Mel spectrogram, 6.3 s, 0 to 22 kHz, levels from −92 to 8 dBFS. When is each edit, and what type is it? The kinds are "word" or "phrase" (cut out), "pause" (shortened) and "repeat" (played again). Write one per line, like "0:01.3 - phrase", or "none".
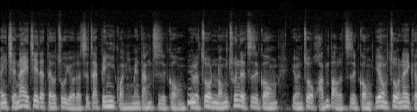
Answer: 0:02.8 - word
